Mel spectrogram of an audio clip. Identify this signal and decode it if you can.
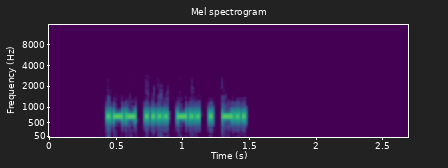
Morse code, heard as a keyed tone, about 47 wpm, 700 Hz. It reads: WHDED
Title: Five Challenging Letter-Number Combinations 50wpm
